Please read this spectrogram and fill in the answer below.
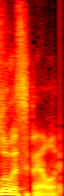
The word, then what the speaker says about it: Louisville: Not Louisville, Louisville. If you don't say it right, they know you're not from there.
